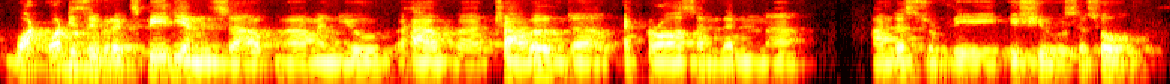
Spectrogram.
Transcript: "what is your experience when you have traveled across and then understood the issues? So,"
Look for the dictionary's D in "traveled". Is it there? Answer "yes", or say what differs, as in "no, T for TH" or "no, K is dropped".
yes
